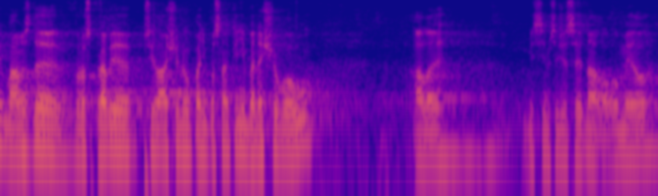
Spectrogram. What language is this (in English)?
Czech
